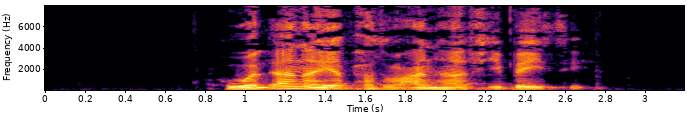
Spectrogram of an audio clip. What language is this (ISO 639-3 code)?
ara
